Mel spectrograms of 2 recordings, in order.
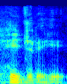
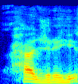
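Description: First: The first vowel is an i sound. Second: The first vowel is an a sound. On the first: "а можно сказать с кесрой хиджрихи" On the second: "можно с фатхой хаджрихи сказать"

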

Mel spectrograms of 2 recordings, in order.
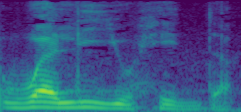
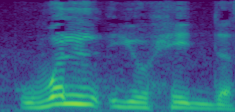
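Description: First: The l is followed by a short i. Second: The l has no vowel after it. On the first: The speaker calls it wrong. "Почему не «вали юхидда»?" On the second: The speaker calls it right. "должна употребляться как «сукуном». Должен быть «сукун»"

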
